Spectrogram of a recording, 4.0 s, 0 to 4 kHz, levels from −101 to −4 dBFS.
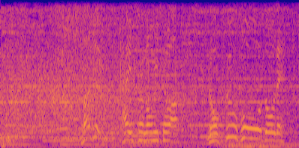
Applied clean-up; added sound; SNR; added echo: none; Toilet flush; 12 dB; none.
